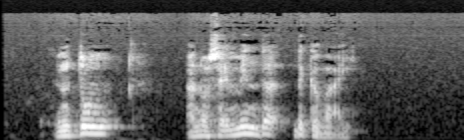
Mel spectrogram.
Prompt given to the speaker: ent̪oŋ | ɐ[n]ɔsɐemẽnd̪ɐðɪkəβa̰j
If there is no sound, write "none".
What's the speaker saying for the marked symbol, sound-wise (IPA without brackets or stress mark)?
n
